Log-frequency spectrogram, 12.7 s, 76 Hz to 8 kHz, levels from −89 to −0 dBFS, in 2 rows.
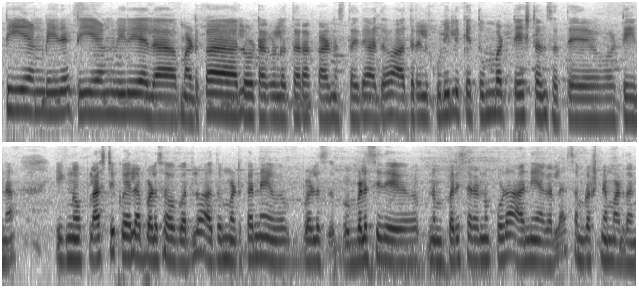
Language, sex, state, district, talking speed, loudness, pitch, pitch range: Kannada, female, Karnataka, Dakshina Kannada, 165 wpm, -20 LUFS, 180 Hz, 170-190 Hz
